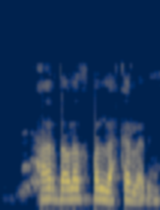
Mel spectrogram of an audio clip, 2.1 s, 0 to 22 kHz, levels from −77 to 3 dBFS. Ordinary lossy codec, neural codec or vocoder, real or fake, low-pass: AAC, 32 kbps; none; real; 7.2 kHz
